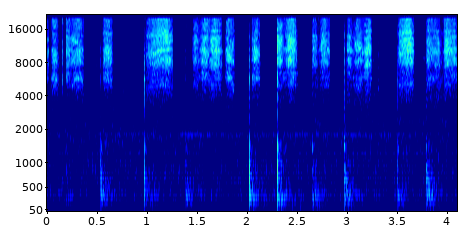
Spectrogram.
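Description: A teacher writing on a board, a rhythmic series of about a dozen sharp taps and short scratchy strokes spaced roughly every half second, close and quiet, with faint speech in the background.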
